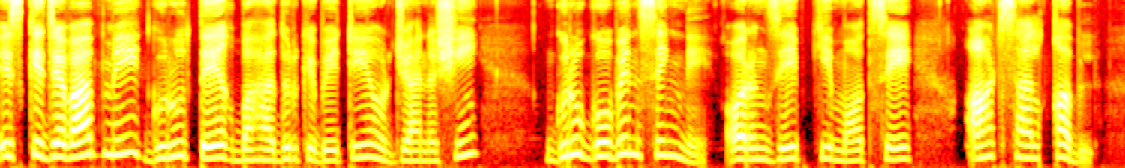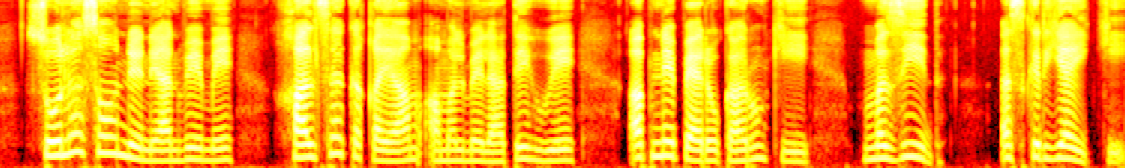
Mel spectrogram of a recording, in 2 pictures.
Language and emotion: Urdu, neutral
